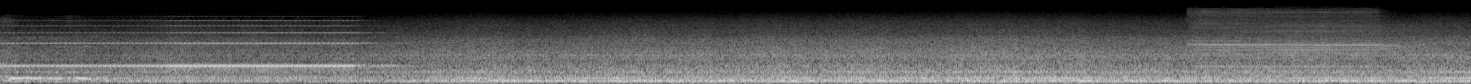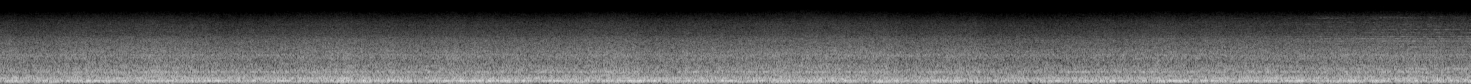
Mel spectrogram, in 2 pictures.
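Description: JR West 500 Series Shinkansen moving slowly along a station platform, with a steady low electric hum. A held tone sounds in the first few seconds, and a short bright electronic tone about twelve seconds in.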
